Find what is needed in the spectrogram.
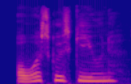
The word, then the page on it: overskudsgivende: dansk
